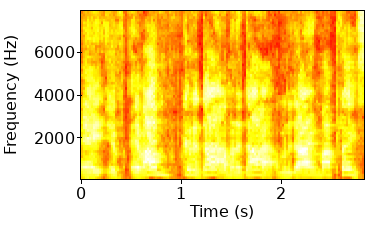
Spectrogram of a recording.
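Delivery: put-on Florida accent. Refusing to leave after being told to go: Florida accent. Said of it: "like with the accent that you're doing".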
